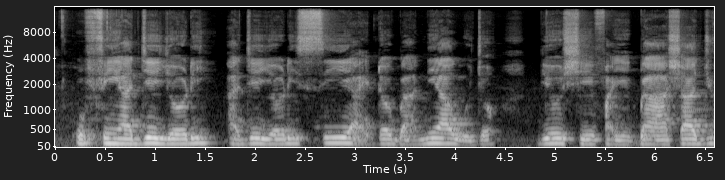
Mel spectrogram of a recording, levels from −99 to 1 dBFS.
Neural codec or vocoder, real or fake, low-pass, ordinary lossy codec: none; real; 14.4 kHz; none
